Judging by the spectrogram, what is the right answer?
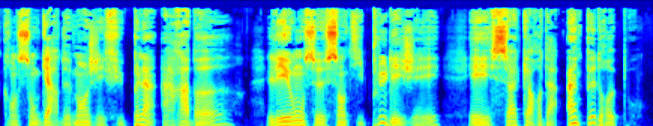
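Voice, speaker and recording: Male narrator for a children's story: unhurried, singsong and lively in pitch, dry sound. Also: no room sound.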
